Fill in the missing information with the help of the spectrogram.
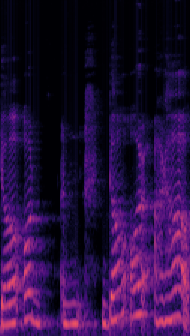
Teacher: पर आप जब इसके नीचे बिंदी लगा देते, यानी कि ड और अढ़ा बोलेंगे, तो जिह्वा झटके से बाहर की तरफ आती है, इसीलिए इसे उत्क्षिप्त कहते हैं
